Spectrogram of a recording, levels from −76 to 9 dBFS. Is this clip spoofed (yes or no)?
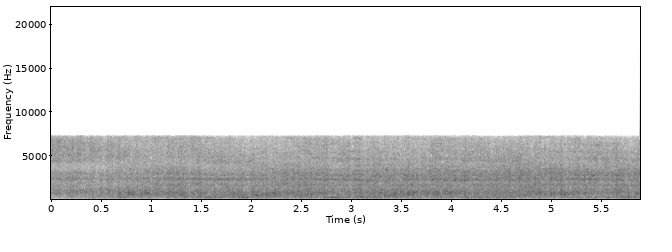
no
